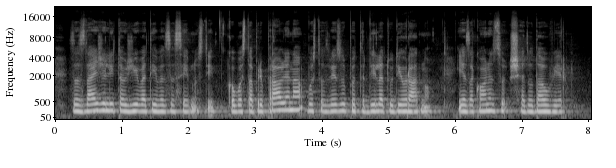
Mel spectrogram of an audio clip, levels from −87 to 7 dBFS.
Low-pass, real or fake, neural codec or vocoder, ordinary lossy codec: 19.8 kHz; real; none; none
